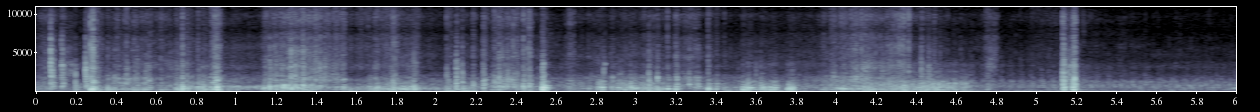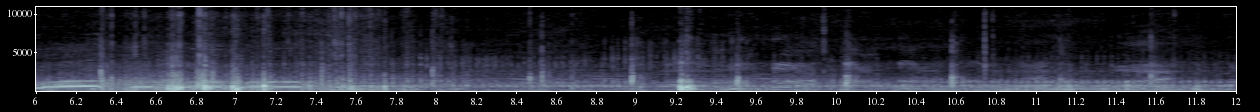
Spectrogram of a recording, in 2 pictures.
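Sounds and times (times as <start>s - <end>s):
skateboard clack: 0.0s - 12.0s
skateboard wheels rolling on concrete: 0.0s - 12.0s
faint voices: 9.0s - 12.0s.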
